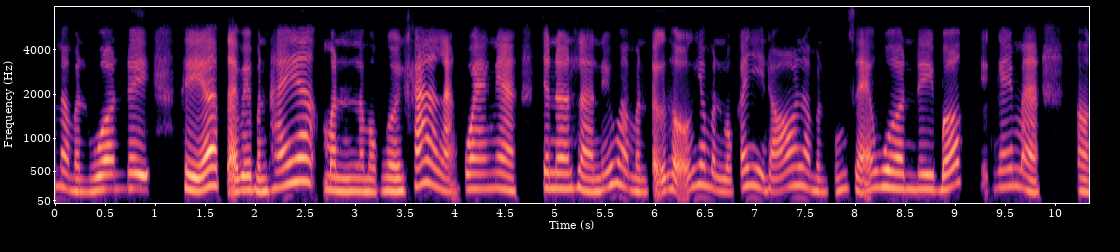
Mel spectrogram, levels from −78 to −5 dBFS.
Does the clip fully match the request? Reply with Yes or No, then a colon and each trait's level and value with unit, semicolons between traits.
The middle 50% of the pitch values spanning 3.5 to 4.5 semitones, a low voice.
No: average, 4.0 semitones; high, 225 Hz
